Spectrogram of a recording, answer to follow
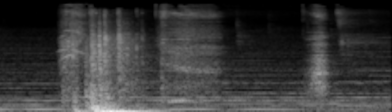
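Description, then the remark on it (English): A heavy mechanical thunk as the lock on a bedroom door bolts shut, followed by a softer secondary clack and a faint click a moment later, with no voices. “did you just lock my door?”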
